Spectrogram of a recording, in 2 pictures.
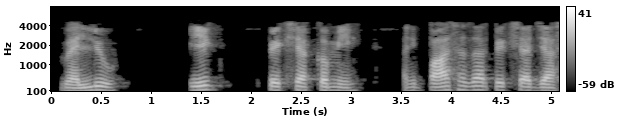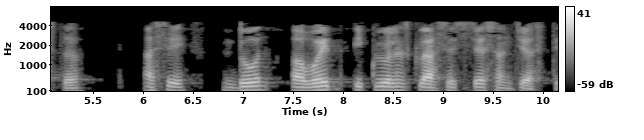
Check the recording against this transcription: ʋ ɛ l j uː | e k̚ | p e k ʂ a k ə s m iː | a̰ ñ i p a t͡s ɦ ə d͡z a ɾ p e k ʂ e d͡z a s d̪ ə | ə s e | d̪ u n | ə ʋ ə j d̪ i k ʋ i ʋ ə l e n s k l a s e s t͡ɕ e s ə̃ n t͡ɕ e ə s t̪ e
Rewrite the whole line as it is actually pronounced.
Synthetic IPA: ʋ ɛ l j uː | e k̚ | p e k ʂ a k ə m iː | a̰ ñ i p a t͡s ɦ ə d͡z a ɾ p e k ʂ a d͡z a s t̪ ə | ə s e | d̪ o n | ə ʋ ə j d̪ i k ʋ i ʋ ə l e n s k l a s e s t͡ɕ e s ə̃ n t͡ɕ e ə s t̪ e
